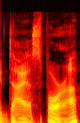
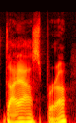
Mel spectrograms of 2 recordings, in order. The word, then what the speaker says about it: diaspora: wrong by the way I usually say diaspora but now I'm learning it's diaspora the place where these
